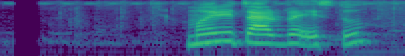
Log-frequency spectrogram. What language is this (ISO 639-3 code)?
nep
